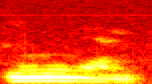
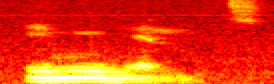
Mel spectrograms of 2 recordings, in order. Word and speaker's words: eminent: Relocate, ইমিনেন্ট, এমিনেন্ট, এমিনেন্ট, এটা কিন্তু ইমিনেন্ট না, আই থাকলে ইমিনেন্ট হইতো, ই আছে দেখে ইমিনেন্ট, বিশিষ্ট বা প্রখ্যাত, এমিনেন্ট।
